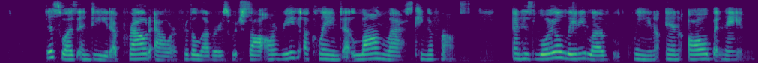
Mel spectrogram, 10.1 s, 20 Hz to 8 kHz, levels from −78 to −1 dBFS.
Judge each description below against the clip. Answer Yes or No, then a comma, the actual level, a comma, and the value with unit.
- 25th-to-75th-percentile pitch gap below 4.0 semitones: Yes, narrow, 2.4 semitones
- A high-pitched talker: Yes, high, 220 Hz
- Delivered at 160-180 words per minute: Yes, average, 170 wpm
